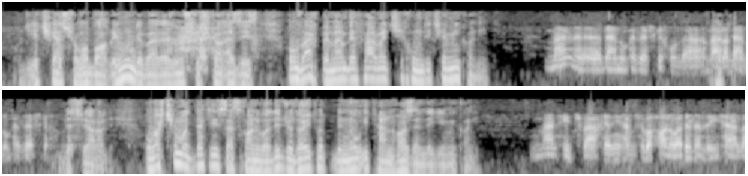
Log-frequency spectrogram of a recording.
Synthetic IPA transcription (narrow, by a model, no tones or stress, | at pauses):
d̪iɡet͡ʃʰiːæzʃo̞mɒːbɒːɣiːmund̪ebæːd̪æzunʃiʃt̪ʰɒːʔæziːzʔunvæχt̪̚be̞mænbe̞fæɾmɒːid̪̚t͡ʃʰixund̪iːt͡ʃʰe̞miːkʰo̞nḭːd̪̥ | mænd̪ænd̪umpʰezeʃkixund̪æmbæːd̪ænd̪æ̰nd̪umpʰezeʃkæ̰be̞sjɒːɾɒ̰liʔunvæχt̪̚t͡ʃʰe̞mod̪ːæt̪ʰiːst̪æ̰z̥xɒːnevɒːd̪ed͡ʒod̪ɒːjet̪ʰobe̞noːʔiːt̪ʰænɦɒːze̞nd̪eɡiːmiːkʰo̞̰nḭ̥ː | mænhiːt͡ʃʰvæxt̪jaːnihæmiːʃebɒːxɒːnevɒːd̪eze̞nd̪eɡiːcʰæɾd̪æm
